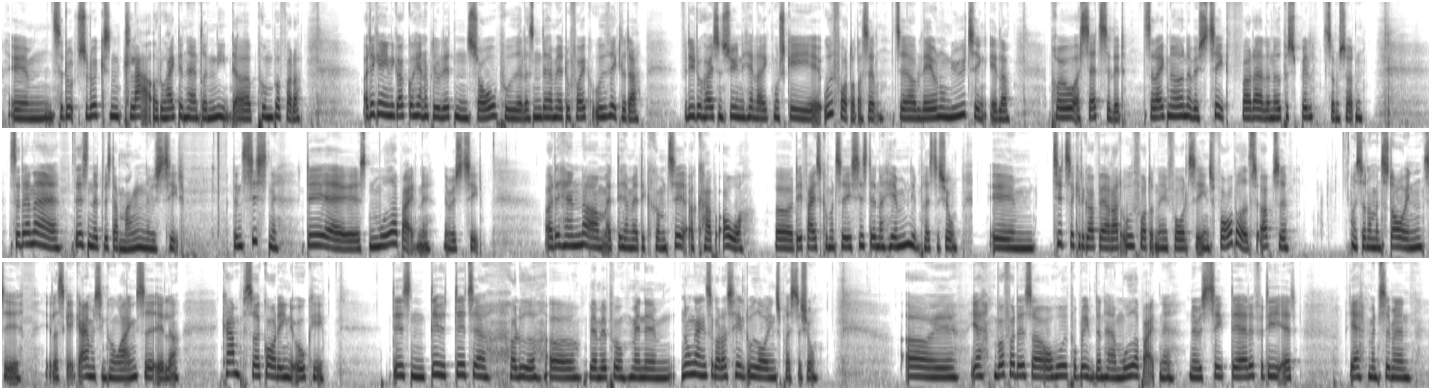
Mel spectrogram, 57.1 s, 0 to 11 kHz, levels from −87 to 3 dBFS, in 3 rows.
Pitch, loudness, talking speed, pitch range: 205 Hz, -20 LUFS, 220 wpm, 190-225 Hz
